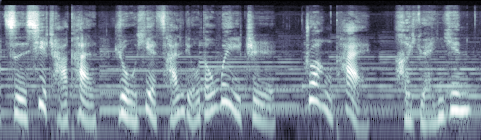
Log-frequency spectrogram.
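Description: Animated female narrator over music. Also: medium pitch, measured pace. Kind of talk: dramatic scripted narration for radio drama.

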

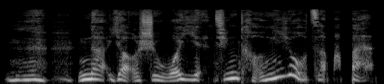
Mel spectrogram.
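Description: A woman voicing a haughty, irritable male astrologer in a children's story, with a breathy rasp and a pompous, sneering manner. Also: medium pitch, expressive, slow pace, warm tone, no echo, studio quality, full character voice. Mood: challenging. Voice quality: breathy, raspy.

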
